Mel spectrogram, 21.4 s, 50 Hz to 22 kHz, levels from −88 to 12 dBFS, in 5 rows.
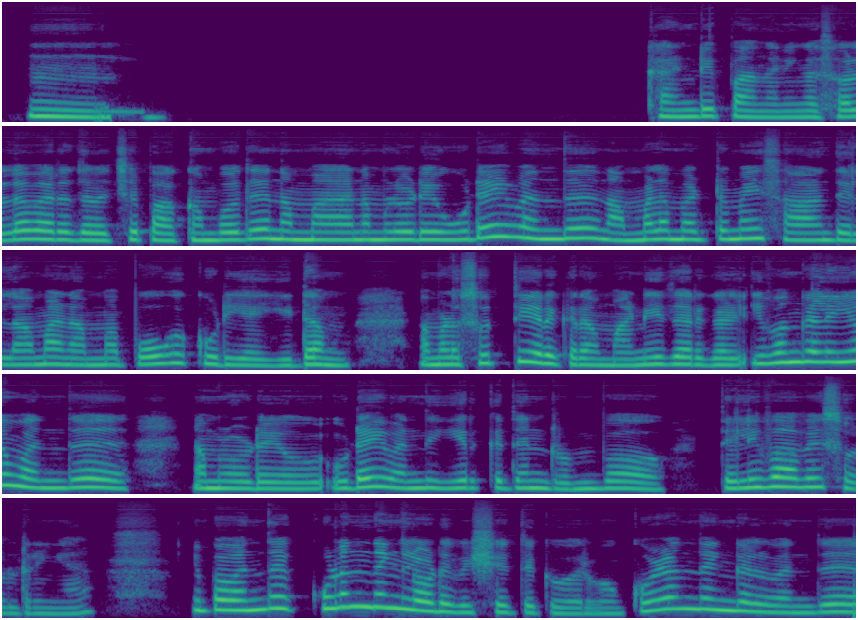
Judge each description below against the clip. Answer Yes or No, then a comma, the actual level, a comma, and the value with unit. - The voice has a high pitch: Yes, very high, 250 Hz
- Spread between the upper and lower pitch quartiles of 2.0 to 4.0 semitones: Yes, average, 3.7 semitones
